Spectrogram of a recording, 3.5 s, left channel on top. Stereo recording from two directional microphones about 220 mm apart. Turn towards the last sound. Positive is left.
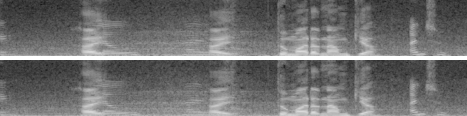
turn(degrees=0)  # may be behind; listen again after turning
